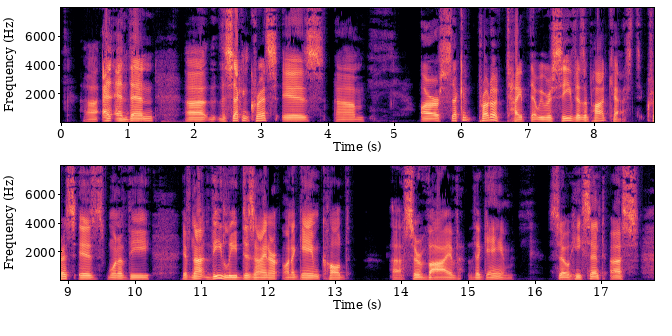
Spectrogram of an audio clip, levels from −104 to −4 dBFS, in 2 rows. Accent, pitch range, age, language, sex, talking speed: American, 105-125 Hz, 30-49, English, male, 140 wpm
